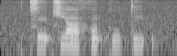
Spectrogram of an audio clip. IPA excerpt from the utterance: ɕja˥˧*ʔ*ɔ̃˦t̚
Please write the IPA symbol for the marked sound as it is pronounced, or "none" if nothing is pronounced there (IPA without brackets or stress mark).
h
